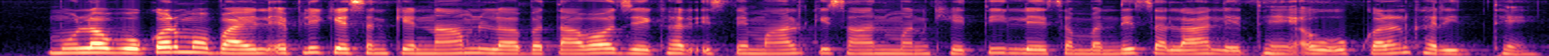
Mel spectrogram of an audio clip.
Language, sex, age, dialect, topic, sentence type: Chhattisgarhi, female, 31-35, Central, agriculture, question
